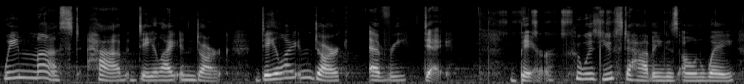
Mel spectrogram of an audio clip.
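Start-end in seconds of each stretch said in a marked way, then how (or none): none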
